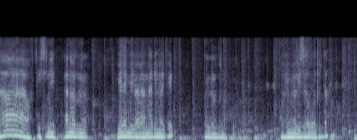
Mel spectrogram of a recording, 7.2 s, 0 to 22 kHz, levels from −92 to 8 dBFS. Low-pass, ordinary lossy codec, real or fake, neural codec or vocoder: 7.2 kHz; none; fake; codec, 16 kHz, 2 kbps, FreqCodec, smaller model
